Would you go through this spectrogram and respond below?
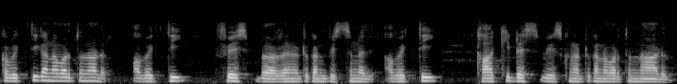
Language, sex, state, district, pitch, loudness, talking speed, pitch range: Telugu, male, Telangana, Mahabubabad, 145 Hz, -20 LUFS, 135 wpm, 135-160 Hz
